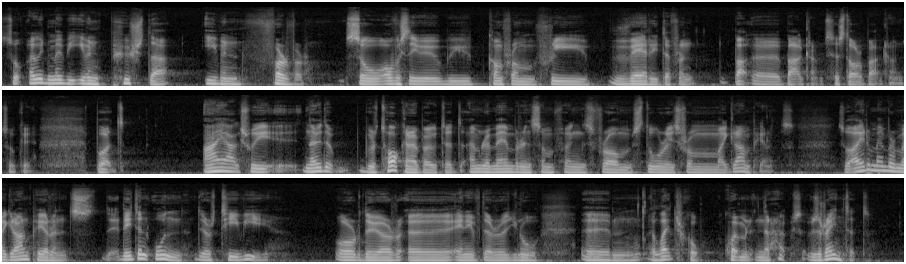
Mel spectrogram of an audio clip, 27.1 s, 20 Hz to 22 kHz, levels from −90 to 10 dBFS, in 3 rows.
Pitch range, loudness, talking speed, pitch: 120-145 Hz, -24 LUFS, 145 wpm, 130 Hz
